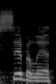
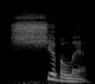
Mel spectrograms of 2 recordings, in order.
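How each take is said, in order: First: The word begins with a plain s sound. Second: The word begins with an sh sound. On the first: The speaker is an outsider who cannot say it. The speaker calls it wrong. "They could only say Shibboleth instead of" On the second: The speaker belongs to the group. The speaker calls it right. "instead of Shibboleth"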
